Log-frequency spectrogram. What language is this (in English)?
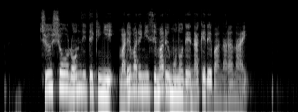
Japanese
